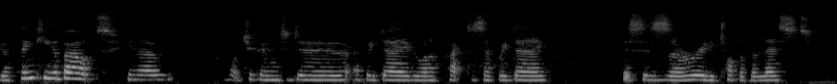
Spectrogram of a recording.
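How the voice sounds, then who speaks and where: Soft-spoken and somewhat breathy, a woman at medium pitch talks at a moderate pace in a gentle, dark, mellow tone with fairly even intonation. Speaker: yoga teacher. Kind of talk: guided meditation. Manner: gentle, soft-spoken instructive cues. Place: home room.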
